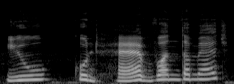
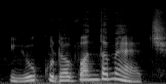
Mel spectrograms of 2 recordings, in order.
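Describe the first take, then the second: First: Said in the usual way. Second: Could have run together as could-uv; reduced could've. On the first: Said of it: "normal form". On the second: Shown as a demonstration. Teacher contrasting the short form. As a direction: slide through could have. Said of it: "कहते हैं could have".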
